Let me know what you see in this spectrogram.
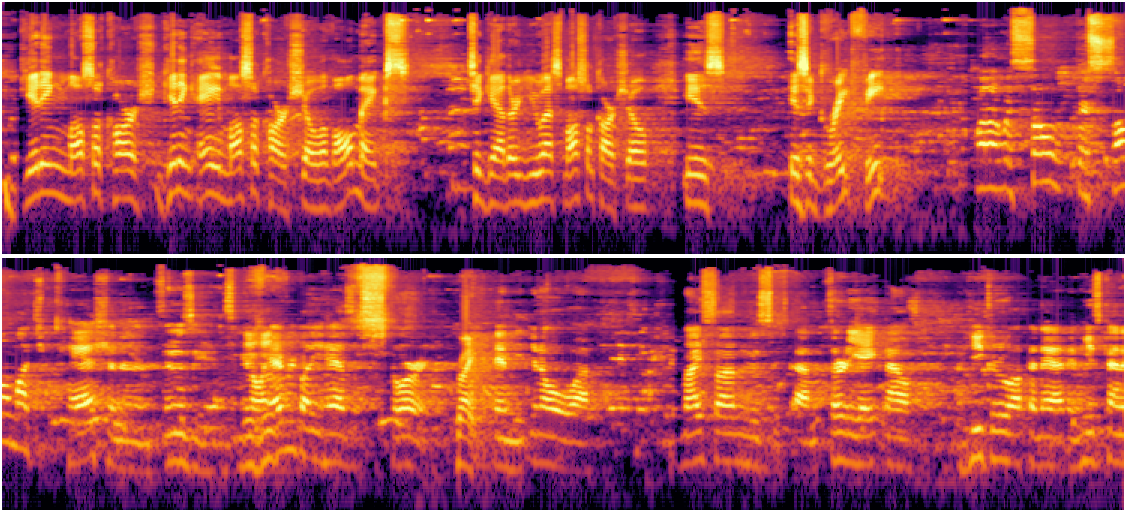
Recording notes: LIVE In The Racing Junk Booth At PRI. LIVE from the PRI floor. A HUGE THANKS to Racing Junk for hosting the Get Out N Drive Podcast in their booth!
